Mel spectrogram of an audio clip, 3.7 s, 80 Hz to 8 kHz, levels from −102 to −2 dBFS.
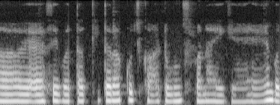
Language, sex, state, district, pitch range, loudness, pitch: Hindi, female, Uttar Pradesh, Jyotiba Phule Nagar, 190-205 Hz, -17 LUFS, 195 Hz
